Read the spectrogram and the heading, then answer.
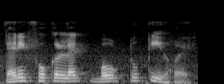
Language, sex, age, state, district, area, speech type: Gujarati, male, 60+, Gujarat, Anand, urban, spontaneous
